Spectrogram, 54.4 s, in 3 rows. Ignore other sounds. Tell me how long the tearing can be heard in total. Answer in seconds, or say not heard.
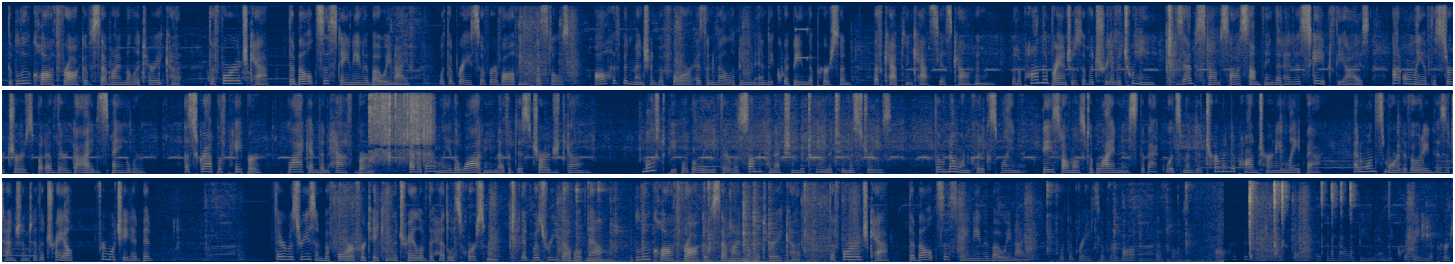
3 s.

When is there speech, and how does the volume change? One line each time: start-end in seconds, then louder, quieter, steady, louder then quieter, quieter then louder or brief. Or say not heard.
0.0-38.2 steady
39.7-54.3 quieter.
